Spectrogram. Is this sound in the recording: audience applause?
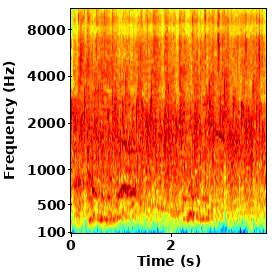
yes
